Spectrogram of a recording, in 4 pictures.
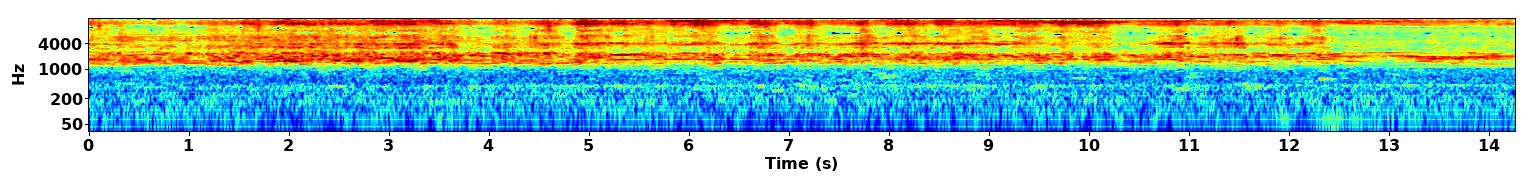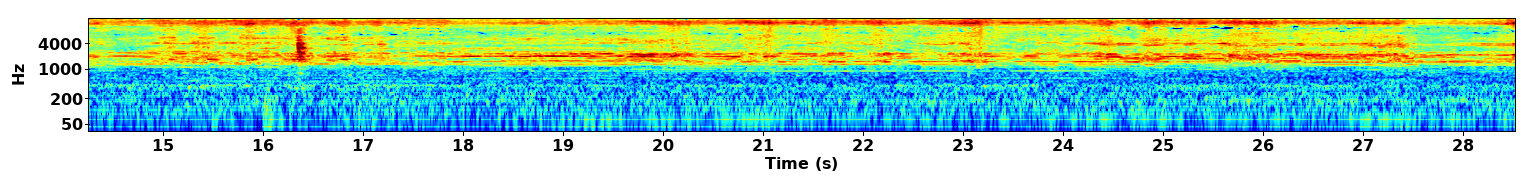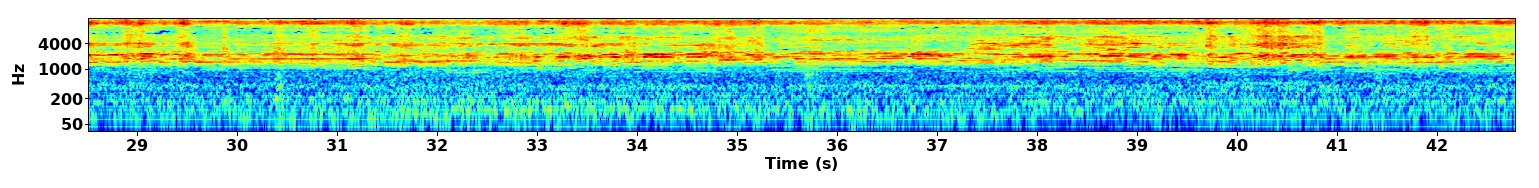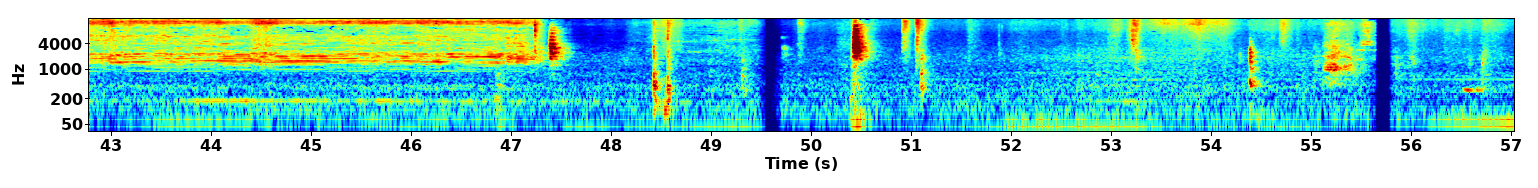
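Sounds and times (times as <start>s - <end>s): electric hair clippers buzzing: 0.0s - 47.7s.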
